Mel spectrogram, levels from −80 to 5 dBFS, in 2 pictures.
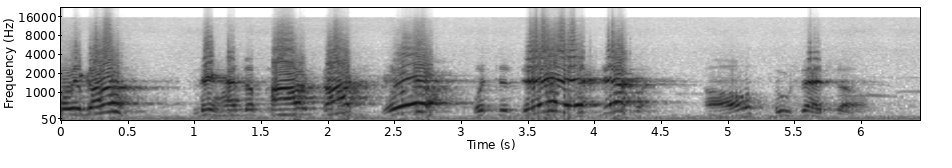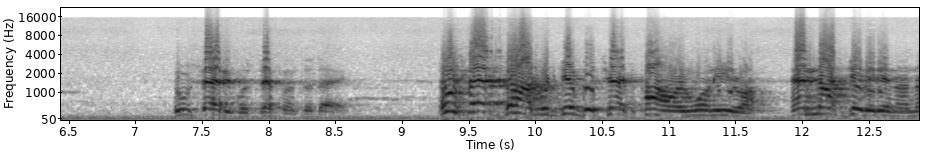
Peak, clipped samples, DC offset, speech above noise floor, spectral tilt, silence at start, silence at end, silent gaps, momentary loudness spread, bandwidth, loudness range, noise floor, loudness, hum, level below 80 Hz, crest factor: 0 dBFS; 6%; under 0.1%; 26 dB; -2.5 dB/octave; 0 s; 0 s; none; 15 LU; over 20 kHz; 7 LU; -31 dBFS; -5 LUFS; none; -34 dBFS; 6 dB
